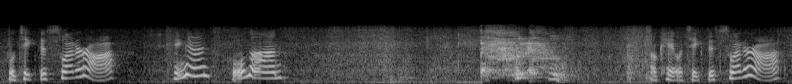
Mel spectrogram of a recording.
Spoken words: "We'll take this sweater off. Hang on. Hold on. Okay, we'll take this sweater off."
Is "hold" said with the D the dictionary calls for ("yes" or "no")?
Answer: yes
